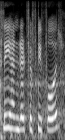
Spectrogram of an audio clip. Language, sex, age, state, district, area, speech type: Hindi, female, 30-45, Uttar Pradesh, Sonbhadra, rural, spontaneous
